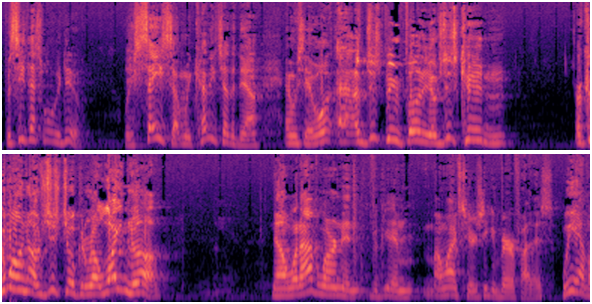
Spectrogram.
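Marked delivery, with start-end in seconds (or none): 3.1-5.1 defensive excuse. Retold or imitated. Mocking excuse after cutting down. 5.8-7.7 louder, higher brush-off; loud mock protest. Mocking excuse after cutting down.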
